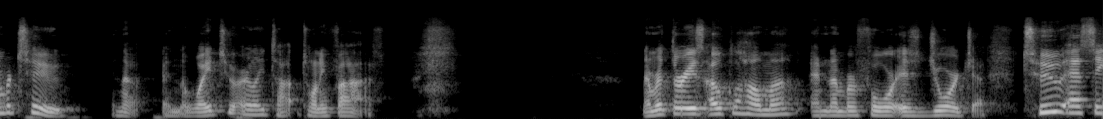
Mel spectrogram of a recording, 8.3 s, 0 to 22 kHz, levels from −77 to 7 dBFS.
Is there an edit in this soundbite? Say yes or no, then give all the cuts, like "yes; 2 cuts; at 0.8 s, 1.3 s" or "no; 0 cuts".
no; 0 cuts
